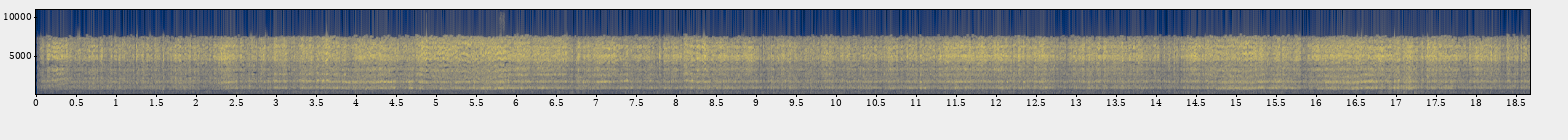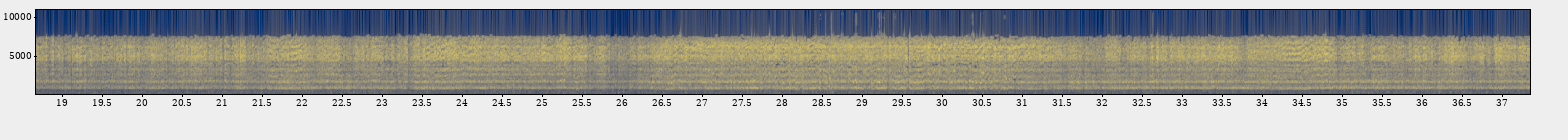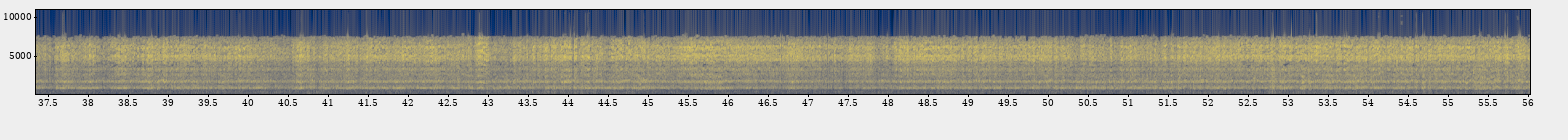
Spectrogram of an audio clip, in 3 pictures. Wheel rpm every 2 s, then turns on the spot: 170, 200, 230, 220, 230, 230, 220, 240, 220, 230, 230, 230, 230, 230, 190, 200, 210, 220, 230, 230, 230, 230, 230, 230, 230, 230, 230, 230.
none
